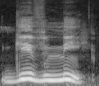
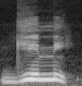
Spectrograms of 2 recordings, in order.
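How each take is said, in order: First: Each word is said fully and separately. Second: The words are reduced and run together. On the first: "we don't say give me" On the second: "we say give me"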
